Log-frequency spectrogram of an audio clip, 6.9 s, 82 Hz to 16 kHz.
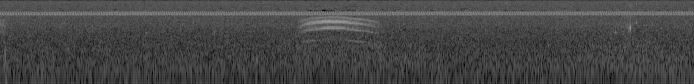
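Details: A spotted towhee's contact call, a single harsh, catlike mewing note rising and falling over most of a second against a steady high hiss; Arroyo de la Mina near Embudo, New Mexico, July 9, 2012.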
